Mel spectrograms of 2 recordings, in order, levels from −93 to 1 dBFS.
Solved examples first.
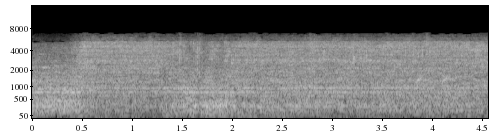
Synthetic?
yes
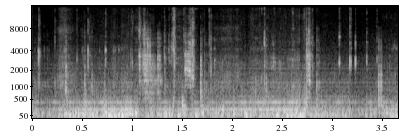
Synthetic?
no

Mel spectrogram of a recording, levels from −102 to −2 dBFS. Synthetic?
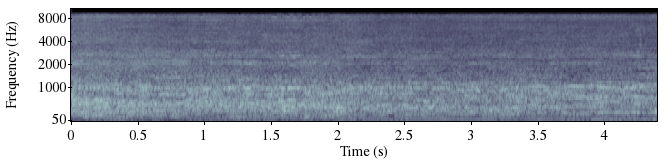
yes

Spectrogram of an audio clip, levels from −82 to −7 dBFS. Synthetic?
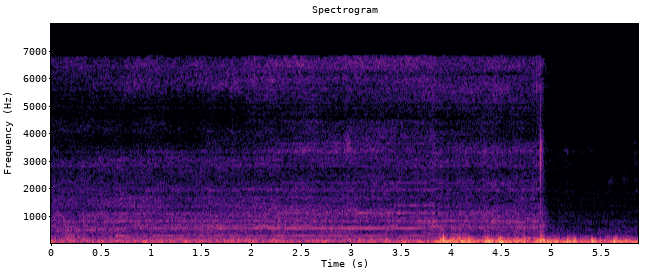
yes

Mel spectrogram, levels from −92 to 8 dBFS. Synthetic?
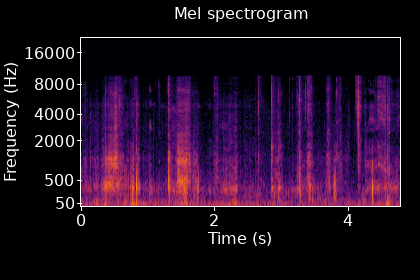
no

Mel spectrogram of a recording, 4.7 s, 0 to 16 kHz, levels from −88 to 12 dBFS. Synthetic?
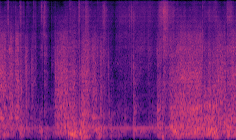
yes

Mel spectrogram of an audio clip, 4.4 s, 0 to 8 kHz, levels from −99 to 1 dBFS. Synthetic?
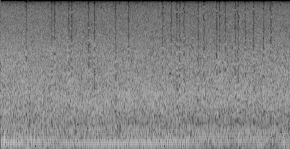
no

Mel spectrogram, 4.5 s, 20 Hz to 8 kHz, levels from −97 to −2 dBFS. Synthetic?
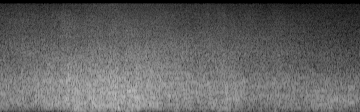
yes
